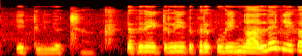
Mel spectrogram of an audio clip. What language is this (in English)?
Punjabi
